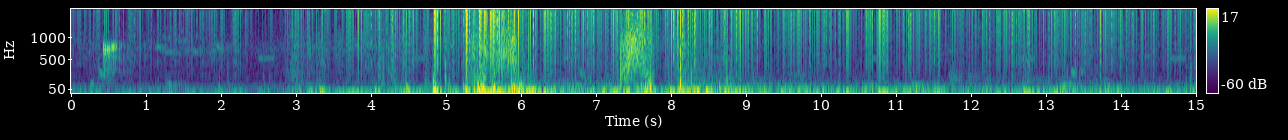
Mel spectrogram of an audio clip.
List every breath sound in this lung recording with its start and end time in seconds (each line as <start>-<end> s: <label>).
No breath sounds were labelled in this clip.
